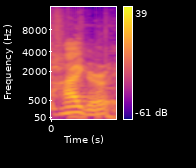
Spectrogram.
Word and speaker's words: Hygger: I guess it's pronounced Hygger, H-Y-G-G-E-R.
